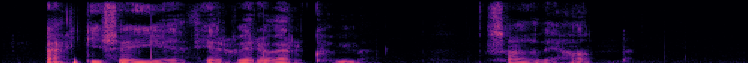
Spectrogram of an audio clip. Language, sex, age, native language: Icelandic, male, 18-19, Icelandic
